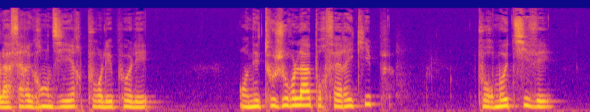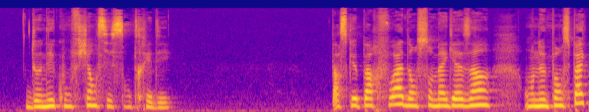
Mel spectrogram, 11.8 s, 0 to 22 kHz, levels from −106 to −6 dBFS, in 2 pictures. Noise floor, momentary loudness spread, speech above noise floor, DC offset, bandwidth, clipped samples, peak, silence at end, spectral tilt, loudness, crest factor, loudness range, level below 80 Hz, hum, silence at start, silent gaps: -59 dBFS; 11 LU; 42 dB; under 0.1%; 16.5 kHz; under 0.1%; 0 dBFS; 0 s; -4 dB/octave; -18 LUFS; 18 dB; 3 LU; -56 dBFS; none; 0 s; none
